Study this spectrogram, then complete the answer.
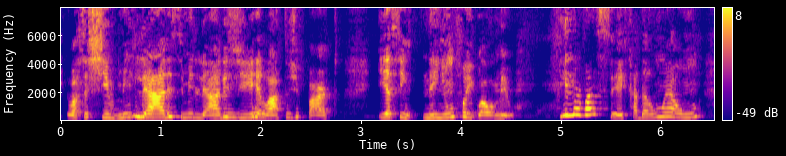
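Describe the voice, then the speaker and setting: Fast-talking young Brazilian woman. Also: high voice, expressive. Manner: chatty, speaks straight to viewers. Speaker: vlogger. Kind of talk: casual personal story to camera.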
